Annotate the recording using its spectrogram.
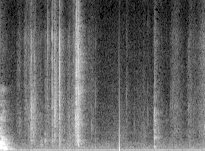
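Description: Thin plastic bag rustling and crinkling in short bursts as it is pulled off a guitar, with one sharp click a little over two seconds in.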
